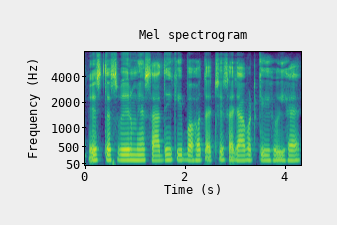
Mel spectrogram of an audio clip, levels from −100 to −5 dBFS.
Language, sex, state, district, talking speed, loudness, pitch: Hindi, male, Jharkhand, Palamu, 150 wpm, -16 LUFS, 135 Hz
